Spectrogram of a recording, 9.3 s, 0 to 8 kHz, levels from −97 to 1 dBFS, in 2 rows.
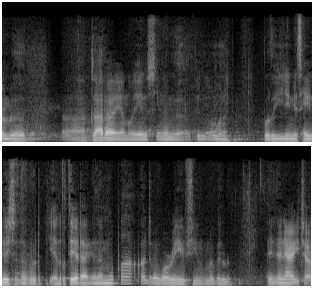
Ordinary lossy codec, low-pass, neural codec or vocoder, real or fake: MP3, 48 kbps; 7.2 kHz; codec, 16 kHz, 0.5 kbps, X-Codec, HuBERT features, trained on balanced general audio; fake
